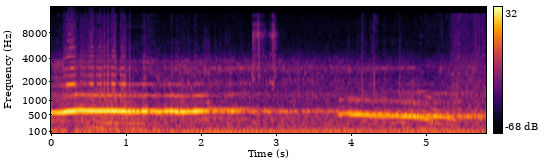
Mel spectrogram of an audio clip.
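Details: A whale's long, tonal underwater call, used to communicate with other whales: a steady moaning note that later dips and slides downward.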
